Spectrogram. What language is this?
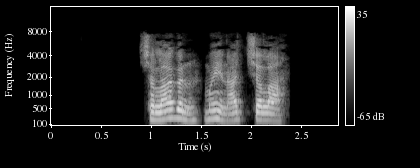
Mari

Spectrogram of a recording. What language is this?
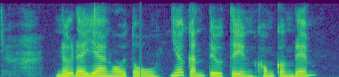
Vietnamese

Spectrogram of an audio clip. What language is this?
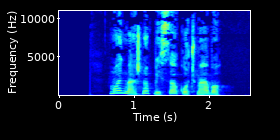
Hungarian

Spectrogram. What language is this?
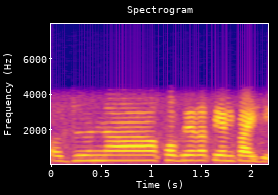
Marathi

